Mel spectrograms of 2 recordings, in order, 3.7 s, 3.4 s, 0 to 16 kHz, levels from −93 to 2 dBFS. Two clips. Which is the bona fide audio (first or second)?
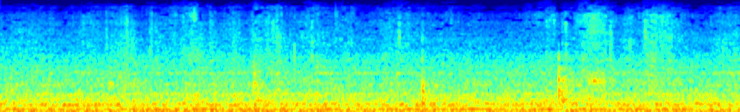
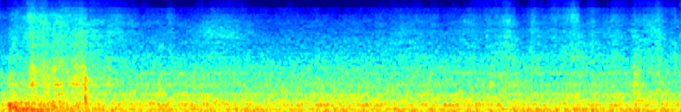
first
